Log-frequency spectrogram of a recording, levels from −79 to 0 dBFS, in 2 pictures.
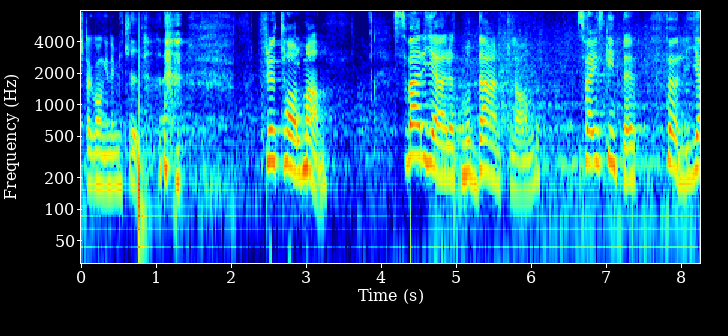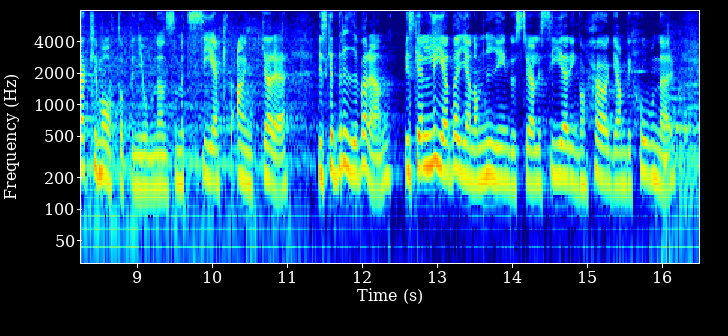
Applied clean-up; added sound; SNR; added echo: none; Toilet flush; 19 dB; none.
